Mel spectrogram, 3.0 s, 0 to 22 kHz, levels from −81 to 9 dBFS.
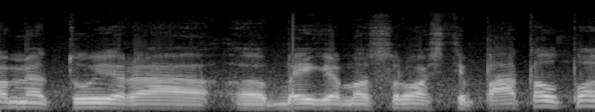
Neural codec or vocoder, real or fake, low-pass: vocoder, 44.1 kHz, 128 mel bands every 256 samples, BigVGAN v2; fake; 14.4 kHz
